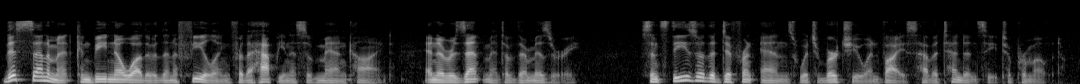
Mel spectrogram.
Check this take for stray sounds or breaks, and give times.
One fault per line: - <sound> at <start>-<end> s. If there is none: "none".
none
